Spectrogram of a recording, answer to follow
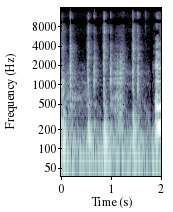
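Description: Keys of a plastic desktop calculator pressed with a pen tip, a quick series of light clicks as a subtraction is keyed in.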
